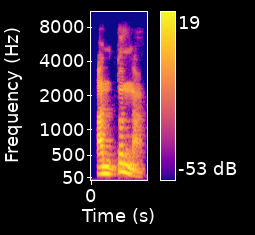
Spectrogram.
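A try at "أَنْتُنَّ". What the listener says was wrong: tasdid ya.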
